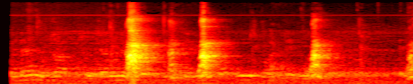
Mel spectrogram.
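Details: Yorkshire terrier Zizel, a female, playing with her new mouse toy: three sharp, high barks spaced unevenly over about two seconds, with a low murmur of human voices underneath.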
